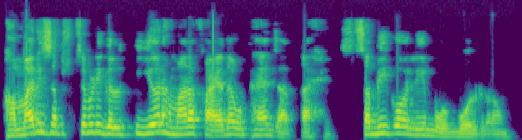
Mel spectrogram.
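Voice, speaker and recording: A man's voice: high voice, lively intonation, brisk, a little mellow, dry recording, clean studio sound. Candid man talking as an educator guest. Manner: candid, opinionated, talks in long explanatory runs. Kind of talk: conversational interview.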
